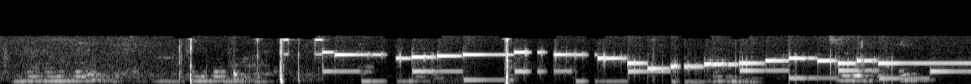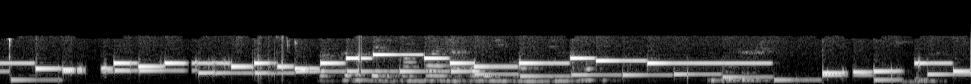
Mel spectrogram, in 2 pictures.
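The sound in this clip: A phone line playing a melodic electronic ringtone while a business call is being connected, a continuous stream of bright, stepping notes heard through thin telephone audio, with a few faint clicks.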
